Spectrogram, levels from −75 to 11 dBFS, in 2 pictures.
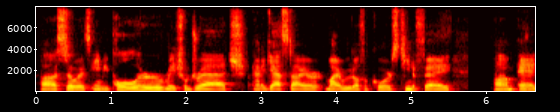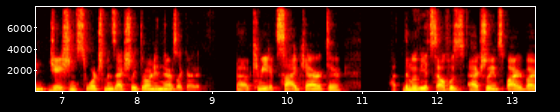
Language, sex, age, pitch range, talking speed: English, male, 20-39, 125-150 Hz, 170 wpm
